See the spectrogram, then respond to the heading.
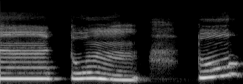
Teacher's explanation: hujung lidah kita kita tekan pada belakang pangkal gigi kacip atas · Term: huruf ta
